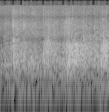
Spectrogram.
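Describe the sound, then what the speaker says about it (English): Faint, distant applause from a conference audience at a tech and finance event, a soft wash of clapping lasting about a second. "let's give me a round of applause"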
